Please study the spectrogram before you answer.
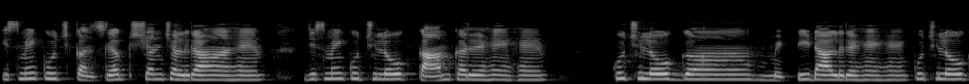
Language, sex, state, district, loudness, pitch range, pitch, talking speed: Hindi, female, Bihar, Sitamarhi, -28 LUFS, 215-245 Hz, 230 Hz, 140 wpm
